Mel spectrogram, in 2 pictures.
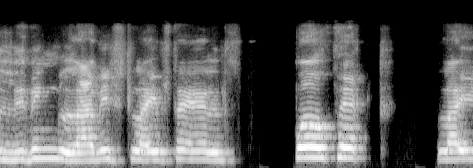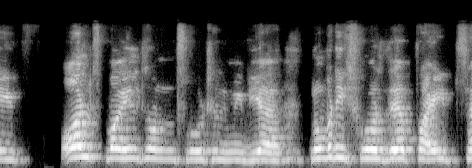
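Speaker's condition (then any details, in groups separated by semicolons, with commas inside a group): Cerebral palsy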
